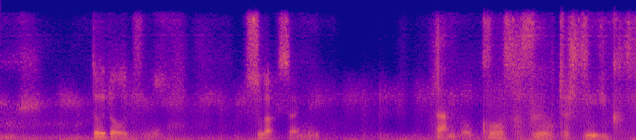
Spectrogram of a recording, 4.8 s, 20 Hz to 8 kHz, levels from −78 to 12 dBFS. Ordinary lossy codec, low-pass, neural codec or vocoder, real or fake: Opus, 64 kbps; 7.2 kHz; codec, 24 kHz, 0.9 kbps, WavTokenizer, large speech release; fake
